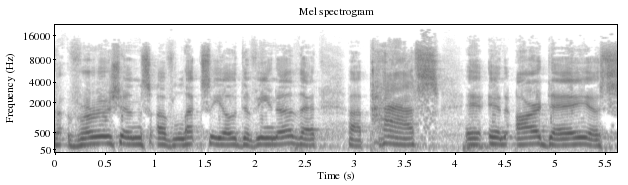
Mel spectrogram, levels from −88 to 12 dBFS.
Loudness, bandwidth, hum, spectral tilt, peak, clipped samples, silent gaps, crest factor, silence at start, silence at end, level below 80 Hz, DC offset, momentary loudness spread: -28 LUFS; 19 kHz; none; -4 dB/octave; -16 dBFS; under 0.1%; none; 12 dB; 0 s; 0 s; -62 dBFS; under 0.1%; 6 LU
